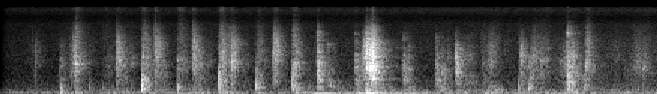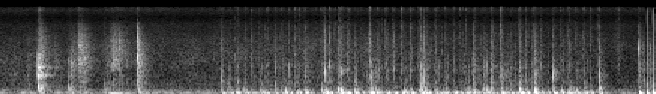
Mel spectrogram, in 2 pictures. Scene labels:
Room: bedroom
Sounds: footsteps, door, keyboard typing

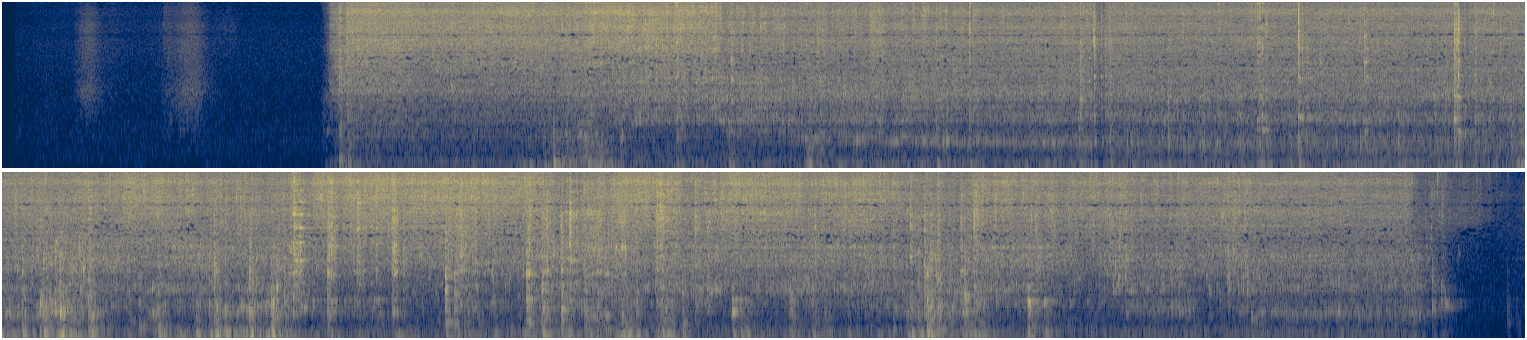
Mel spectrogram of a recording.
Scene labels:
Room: kitchen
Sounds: running water, cutlery and dishes

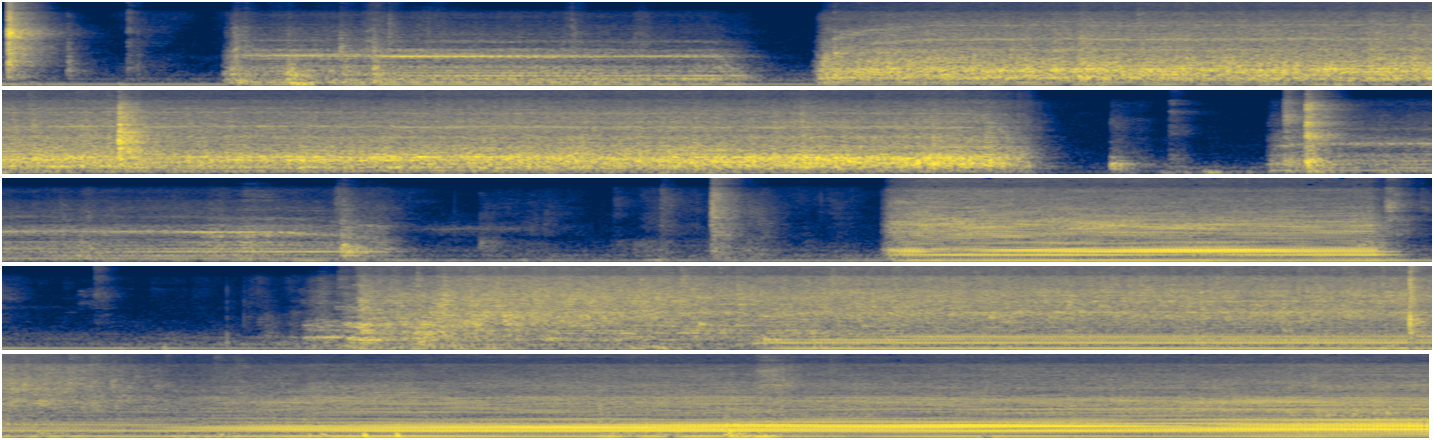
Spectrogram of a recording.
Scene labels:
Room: kitchen, lavatory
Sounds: light switch, coffee machine, footsteps, toilet flushing

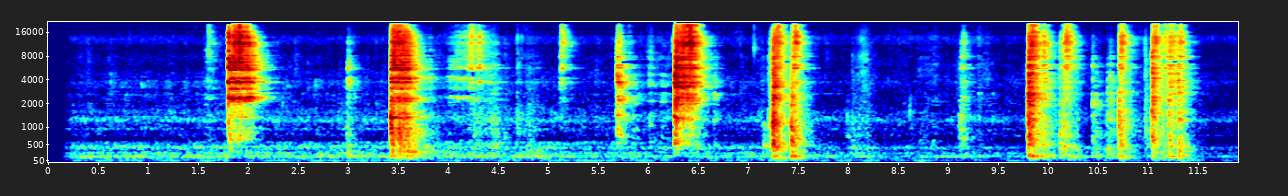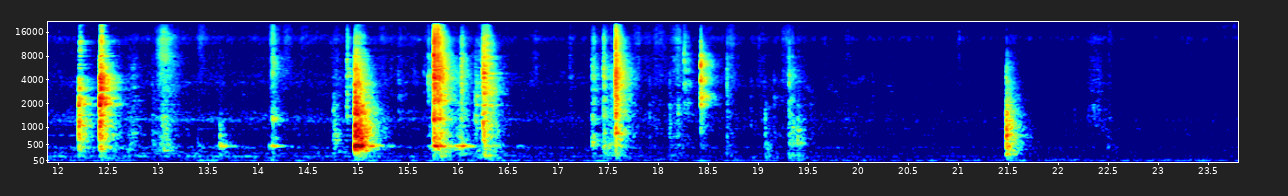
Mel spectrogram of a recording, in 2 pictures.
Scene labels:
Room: kitchen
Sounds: cutlery and dishes

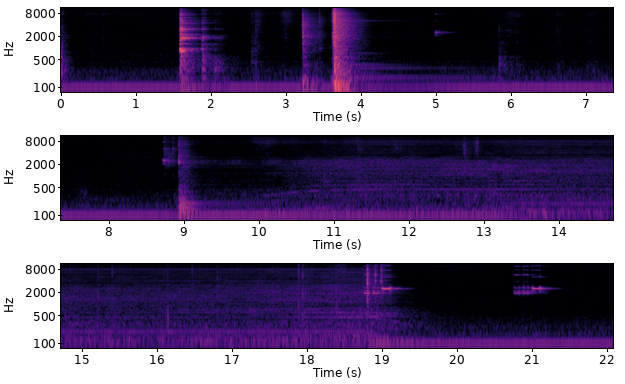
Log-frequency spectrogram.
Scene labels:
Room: kitchen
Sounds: cutlery and dishes, microwave

